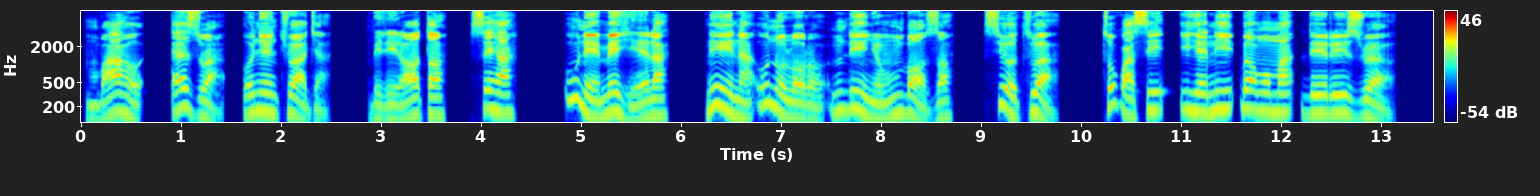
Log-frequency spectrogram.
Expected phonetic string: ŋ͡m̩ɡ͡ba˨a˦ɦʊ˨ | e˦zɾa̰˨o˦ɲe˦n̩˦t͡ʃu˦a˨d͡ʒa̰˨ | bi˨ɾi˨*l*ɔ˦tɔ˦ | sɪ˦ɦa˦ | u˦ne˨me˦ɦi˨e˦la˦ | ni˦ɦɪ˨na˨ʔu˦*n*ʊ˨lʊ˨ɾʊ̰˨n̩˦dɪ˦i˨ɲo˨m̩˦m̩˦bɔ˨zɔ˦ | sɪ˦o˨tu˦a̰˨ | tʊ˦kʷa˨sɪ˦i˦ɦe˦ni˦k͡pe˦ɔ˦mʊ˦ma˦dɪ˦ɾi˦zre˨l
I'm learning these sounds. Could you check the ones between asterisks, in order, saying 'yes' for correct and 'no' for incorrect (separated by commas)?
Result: no, yes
